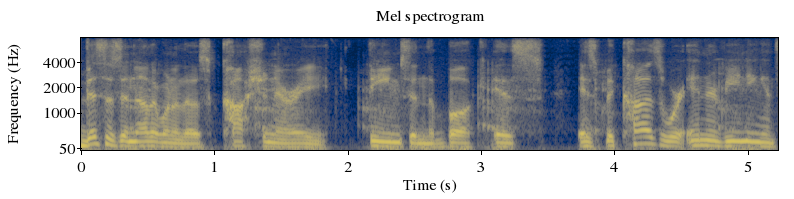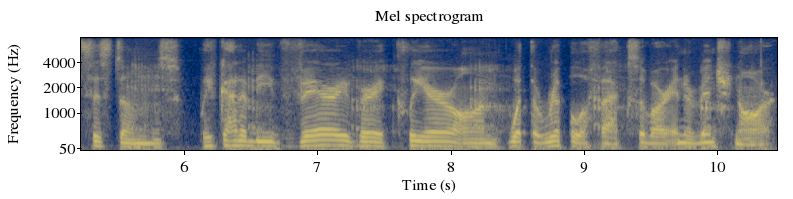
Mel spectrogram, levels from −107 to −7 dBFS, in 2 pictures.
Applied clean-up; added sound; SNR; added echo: neural mask model RNNoise.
